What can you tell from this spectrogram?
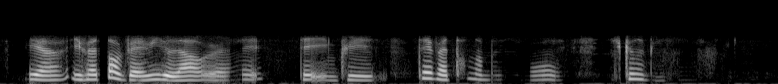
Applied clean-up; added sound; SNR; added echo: neural separator model SepFormer WHAM!.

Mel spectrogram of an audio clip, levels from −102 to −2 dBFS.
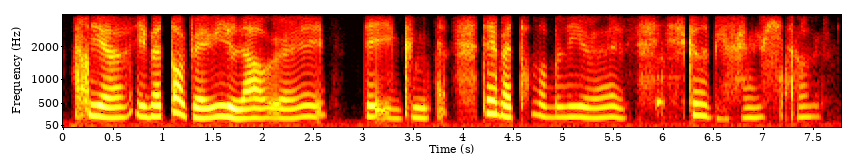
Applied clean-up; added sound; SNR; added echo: neural diffusion model UNIVERSE++.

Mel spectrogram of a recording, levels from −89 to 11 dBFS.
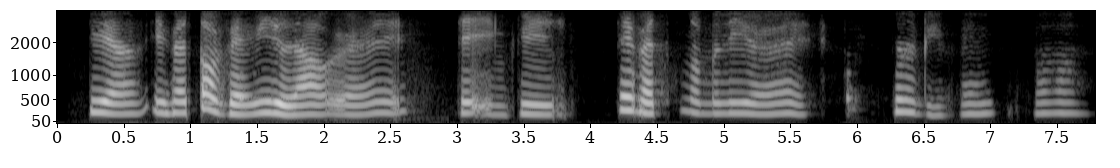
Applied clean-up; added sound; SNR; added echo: neural mask model DeepFilterNet 3.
